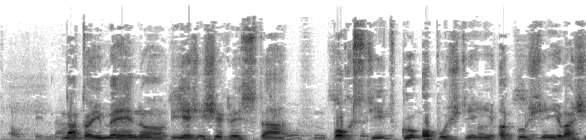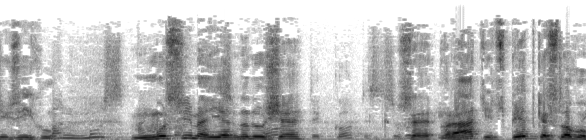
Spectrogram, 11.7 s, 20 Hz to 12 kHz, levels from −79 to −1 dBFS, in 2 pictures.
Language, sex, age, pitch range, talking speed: Czech, male, 60-79, 125-160 Hz, 90 wpm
